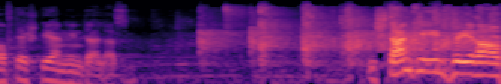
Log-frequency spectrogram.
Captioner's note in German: Beifall AfD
